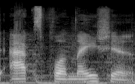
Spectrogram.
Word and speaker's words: explanation: 那么大家注意一下，它的动词跟名词的这个发音还是有区别的。动词呢是 explain，而名词呢是 explanation。那么在开头的那个 e 的发音是不一样的，explanation 和 explain。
